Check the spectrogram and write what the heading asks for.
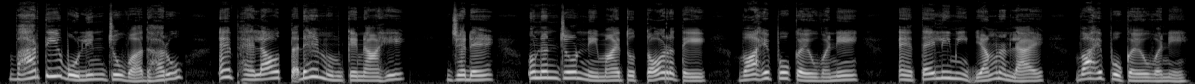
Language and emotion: Sindhi, neutral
